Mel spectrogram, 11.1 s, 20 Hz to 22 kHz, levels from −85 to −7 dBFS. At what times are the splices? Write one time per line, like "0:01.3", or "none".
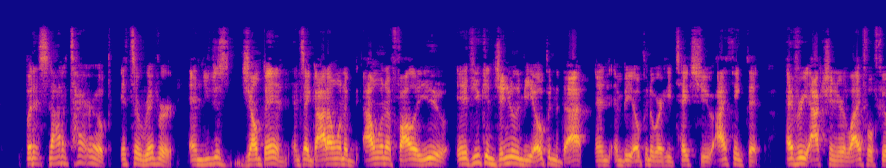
0:02.3
0:05.6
